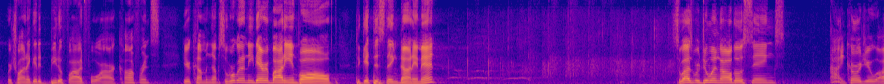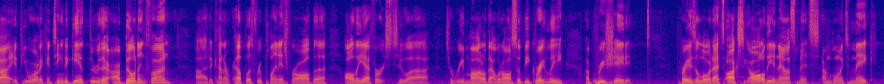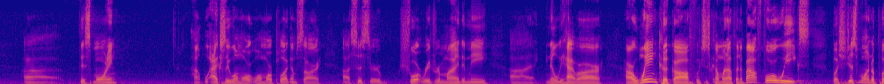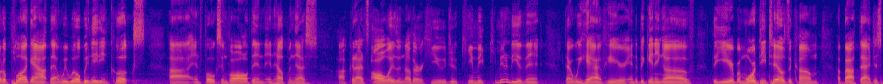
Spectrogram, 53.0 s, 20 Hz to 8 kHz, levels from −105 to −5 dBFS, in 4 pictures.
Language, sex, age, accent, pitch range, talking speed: English, male, 40-59, American, 125-160 Hz, 190 wpm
